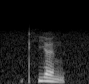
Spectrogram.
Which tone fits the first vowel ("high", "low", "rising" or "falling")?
falling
